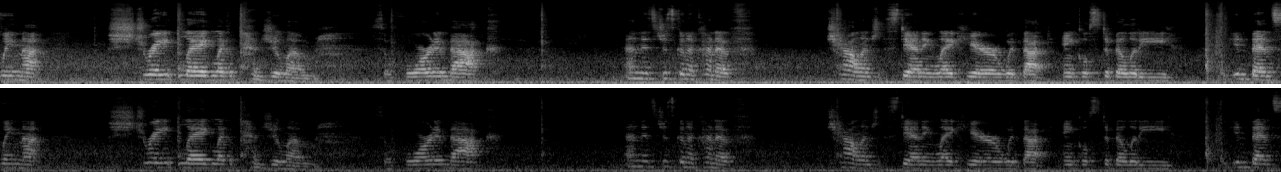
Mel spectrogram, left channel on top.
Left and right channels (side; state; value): right; quieter; 13.1 dB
